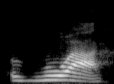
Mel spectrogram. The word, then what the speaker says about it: voir: En el primer caso, repito, utilizamos dientes superiores, labio inferior, voir. Y en el segundo caso, labio superior, labio inferior, boire, boire, bu, bu.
